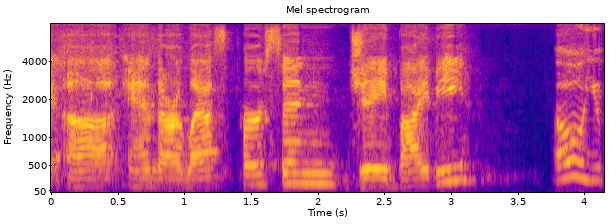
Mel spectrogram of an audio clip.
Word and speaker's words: Bybee: Okay, and our last person, Jay Bybee. Oh, you pronounced my name absolutely perfectly.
